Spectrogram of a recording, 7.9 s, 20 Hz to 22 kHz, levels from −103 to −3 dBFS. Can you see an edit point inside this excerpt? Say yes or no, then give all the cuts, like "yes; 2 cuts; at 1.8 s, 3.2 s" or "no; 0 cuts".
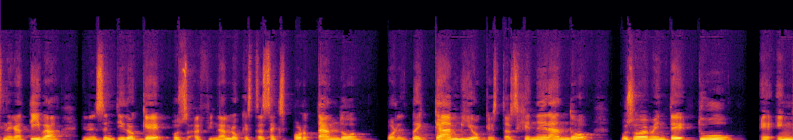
yes; 1 cut; at 4.1 s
